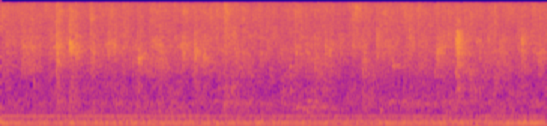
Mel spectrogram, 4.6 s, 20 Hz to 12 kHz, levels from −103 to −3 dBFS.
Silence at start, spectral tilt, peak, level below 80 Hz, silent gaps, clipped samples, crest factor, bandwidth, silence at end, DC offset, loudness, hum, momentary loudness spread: 0 s; 0.5 dB/octave; -6 dBFS; -60 dBFS; none; under 0.1%; 18 dB; 11.5 kHz; 0 s; 0.6%; -22 LUFS; none; 3 LU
